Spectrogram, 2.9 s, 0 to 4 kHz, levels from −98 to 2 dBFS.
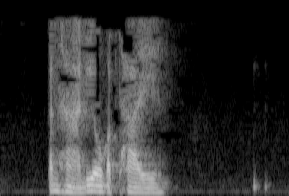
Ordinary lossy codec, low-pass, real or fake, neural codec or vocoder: MP3, 16 kbps; 3.6 kHz; real; none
